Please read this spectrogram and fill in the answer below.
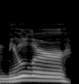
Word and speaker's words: Mueller: is Cade Mueller now both last names are spelled the same way it's just that uh uh Jake Miller or check that Jonah Miller pronounces his Miller and Cade Mueller pronounces his Mueller Cavs have two on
